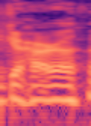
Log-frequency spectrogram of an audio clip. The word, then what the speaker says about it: Aokigahara: Whether it's something like the Teke Teke legend or the Korigara suicide. Aokigahara is how I would pronounce it.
